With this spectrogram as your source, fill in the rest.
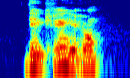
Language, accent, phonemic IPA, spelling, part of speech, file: French, Canada, /de.kʁi.ʁɔ̃/, décriront, verb, LL-Q150 (fra)-décriront.wav
- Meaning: third-person plural future of décrire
